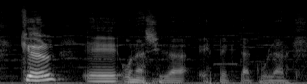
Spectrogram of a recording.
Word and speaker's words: Köln: Eso lo aprendí a pronunciar. Köln, una ciudad espectacular.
